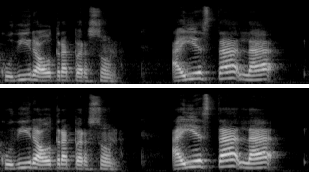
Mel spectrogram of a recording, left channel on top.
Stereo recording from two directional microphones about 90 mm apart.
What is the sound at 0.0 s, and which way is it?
A woman's voice, 20° left (ahead or behind).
